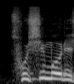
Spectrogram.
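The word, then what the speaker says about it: 牛頭: 이런 신앙도 있고 그 일본에 가면은 소시머리 신앙이라는 게 있대요. 소시머리라고 읽는데 한자로 우두라고 읽는데 그 발음은 소시머리라고 하는데 이게 무슨 뜻인가를 일본 사람들 보는데 소위머리인데 소시머리라고 이렇게 읽더라는 거 우두라고 써놓고 이게 한국에서 건너간 거겠지 당연히.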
